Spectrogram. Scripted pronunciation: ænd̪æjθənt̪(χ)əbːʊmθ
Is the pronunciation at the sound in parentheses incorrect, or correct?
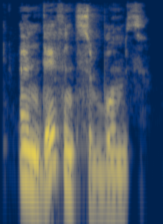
incorrect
